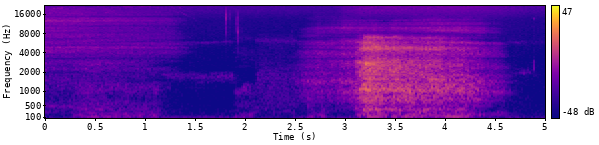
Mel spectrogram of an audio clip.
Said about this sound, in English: Okay, deep breath.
